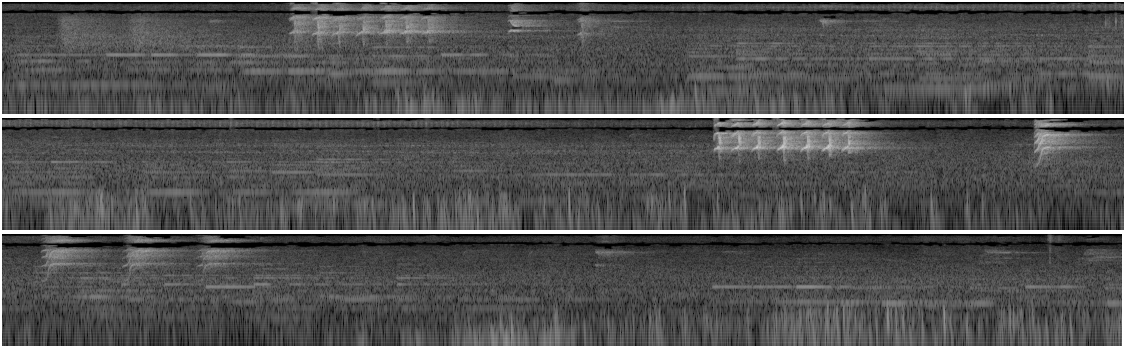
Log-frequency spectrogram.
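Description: Small birds chirping in short bursts, once about a second and a half in and again in a run of quick chirps near the middle, over soft background music with held notes.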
